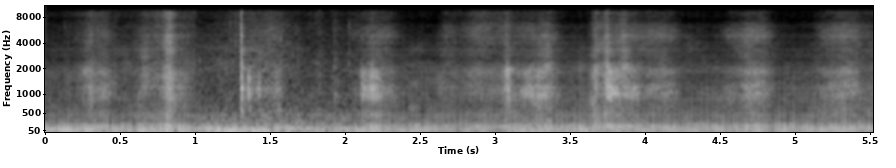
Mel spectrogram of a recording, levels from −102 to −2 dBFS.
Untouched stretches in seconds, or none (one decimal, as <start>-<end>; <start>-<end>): 1.0-2.1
